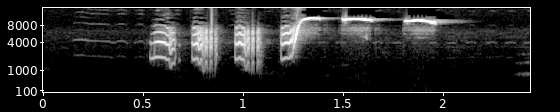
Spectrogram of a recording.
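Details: Squirrel giving a short burst of high, squeaky chirps: three quick stacked notes, then a sharply rising squeal and two thin, very high whistled peeps. No other sounds.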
